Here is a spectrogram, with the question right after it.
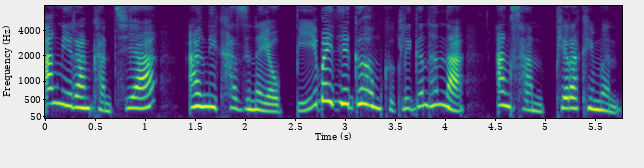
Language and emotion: Bodo, surprised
